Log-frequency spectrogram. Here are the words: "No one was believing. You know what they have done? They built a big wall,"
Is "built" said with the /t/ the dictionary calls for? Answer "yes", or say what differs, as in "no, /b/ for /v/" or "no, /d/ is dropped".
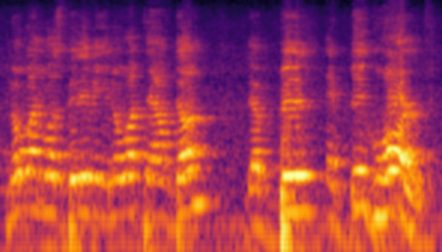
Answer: no, /t/ is dropped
